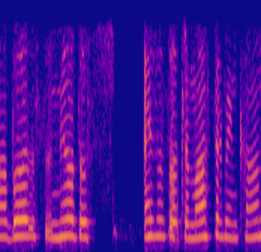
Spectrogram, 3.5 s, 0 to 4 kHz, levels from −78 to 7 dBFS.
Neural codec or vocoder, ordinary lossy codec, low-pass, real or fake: none; none; 3.6 kHz; real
